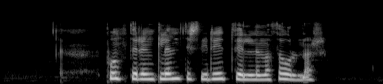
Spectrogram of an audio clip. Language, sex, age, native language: Icelandic, female, 13, Icelandic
